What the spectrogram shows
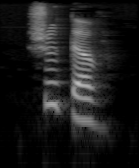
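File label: "шытӧв", Komi, female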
